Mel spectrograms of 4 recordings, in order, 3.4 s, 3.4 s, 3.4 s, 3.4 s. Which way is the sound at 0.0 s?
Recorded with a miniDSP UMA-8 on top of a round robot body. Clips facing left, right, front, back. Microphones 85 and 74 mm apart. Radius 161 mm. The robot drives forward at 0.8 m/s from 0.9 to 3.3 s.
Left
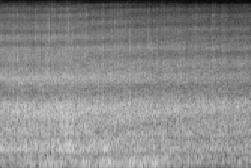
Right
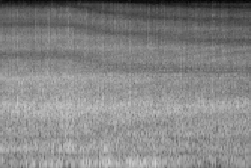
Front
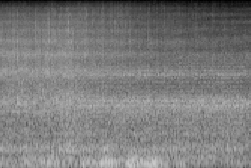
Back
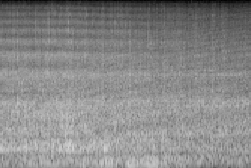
155° left.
